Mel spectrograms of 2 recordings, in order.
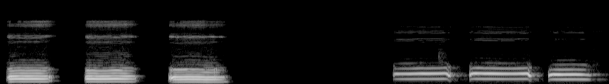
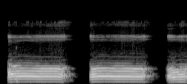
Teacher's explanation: auudunya sudah bagus tapi kurang monyong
